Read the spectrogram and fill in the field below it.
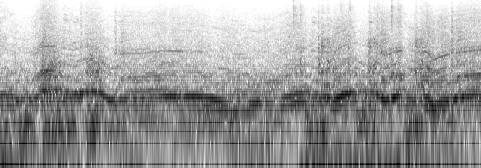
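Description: A drift car engine in a racing video game revs hard in fourth gear, its loud, continuous pitch rising and falling through throttle changes, with a hint of tire squeal.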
